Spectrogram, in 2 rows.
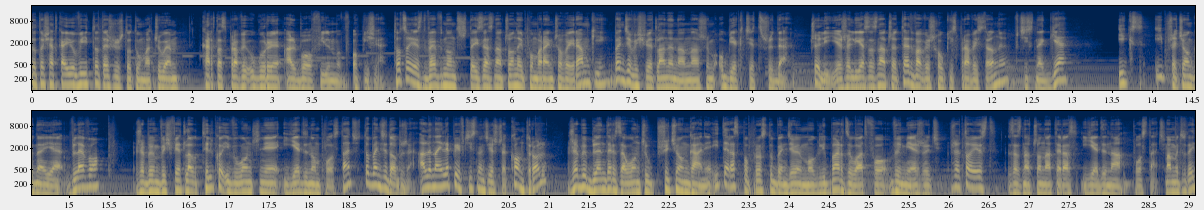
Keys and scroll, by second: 12.9 g, 13.5 x.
